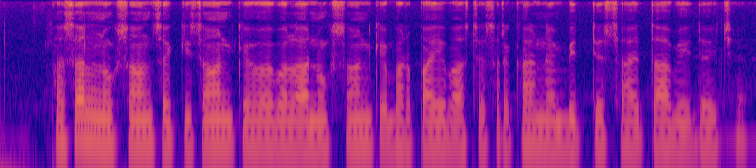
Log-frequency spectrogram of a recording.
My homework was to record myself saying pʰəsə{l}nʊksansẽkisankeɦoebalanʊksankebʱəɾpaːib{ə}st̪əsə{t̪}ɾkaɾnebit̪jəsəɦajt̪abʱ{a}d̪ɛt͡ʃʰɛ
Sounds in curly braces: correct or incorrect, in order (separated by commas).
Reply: correct, incorrect, incorrect, incorrect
